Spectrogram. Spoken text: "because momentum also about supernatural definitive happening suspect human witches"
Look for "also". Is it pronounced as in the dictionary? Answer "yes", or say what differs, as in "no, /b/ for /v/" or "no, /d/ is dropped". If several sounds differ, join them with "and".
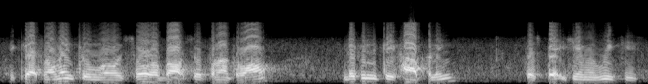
no, /w/ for /l/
